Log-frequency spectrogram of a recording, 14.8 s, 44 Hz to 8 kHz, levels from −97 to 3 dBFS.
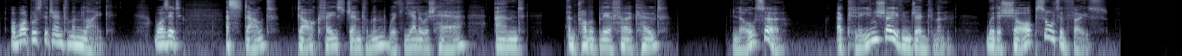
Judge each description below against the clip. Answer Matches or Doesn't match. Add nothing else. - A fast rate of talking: Doesn't match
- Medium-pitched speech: Doesn't match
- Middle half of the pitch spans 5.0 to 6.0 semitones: Doesn't match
